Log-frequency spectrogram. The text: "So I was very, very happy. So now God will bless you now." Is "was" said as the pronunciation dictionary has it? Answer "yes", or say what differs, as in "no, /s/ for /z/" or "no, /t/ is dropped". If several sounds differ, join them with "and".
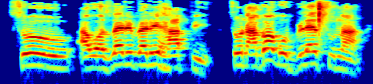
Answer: yes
